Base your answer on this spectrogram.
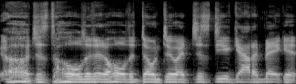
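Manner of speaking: put-on, agonized, pained, pleading, coaxing tone. Retelling holding it in on the walk: retelling words said in agony. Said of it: "in agony".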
